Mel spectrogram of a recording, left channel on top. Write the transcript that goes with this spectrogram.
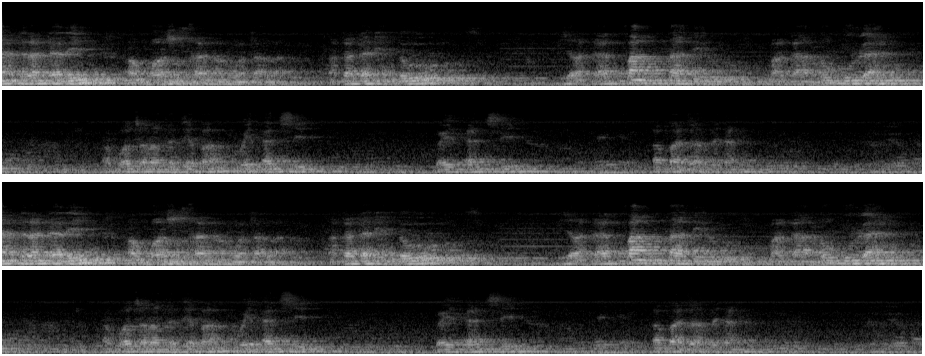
adalah dari Allah Subhanahu wa Ta'ala. Maka dari itu silakan fantadiru, maka tunggulah. Apa cara jadi apa? Wait and see. Wait and see. Apa caranya?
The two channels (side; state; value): both; normal; correlation 0.67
